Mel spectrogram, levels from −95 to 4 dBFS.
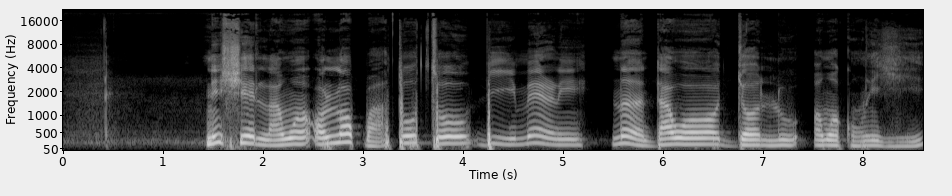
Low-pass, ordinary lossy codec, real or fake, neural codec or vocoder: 19.8 kHz; MP3, 96 kbps; real; none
